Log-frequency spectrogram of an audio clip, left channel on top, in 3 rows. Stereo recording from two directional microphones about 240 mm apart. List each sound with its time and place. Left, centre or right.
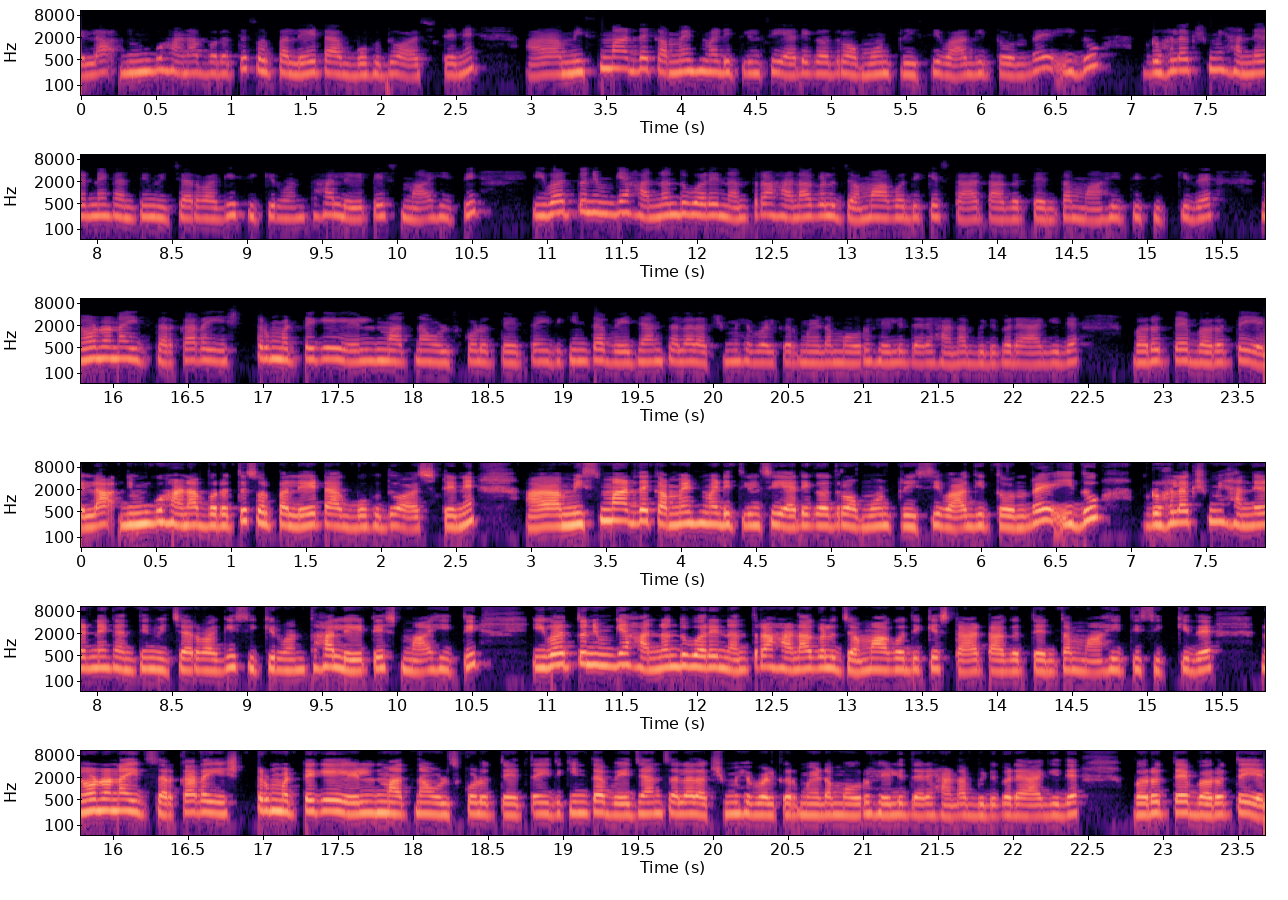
0.0 s speech: right
1.1 s speech: centre
2.4 s speech: right
9.1 s speech: right
20.1 s speech: right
